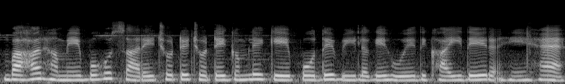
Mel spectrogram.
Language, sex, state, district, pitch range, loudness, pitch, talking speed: Hindi, female, Punjab, Fazilka, 200-220 Hz, -16 LUFS, 205 Hz, 170 wpm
